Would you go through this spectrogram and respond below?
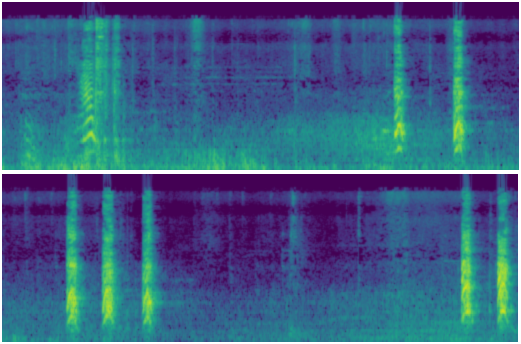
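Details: Shiba Inu, described as round like a raccoon dog, giving short sharp barks in scattered bursts, some single and some in quick pairs, with quiet gaps between; soft indistinct voices and low rumbling at the start.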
